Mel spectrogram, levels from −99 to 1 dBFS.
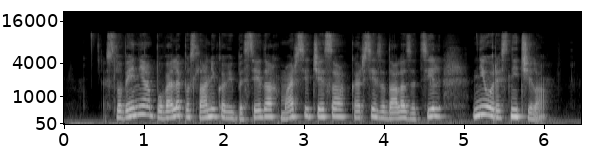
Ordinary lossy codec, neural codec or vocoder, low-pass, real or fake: none; none; 10.8 kHz; real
